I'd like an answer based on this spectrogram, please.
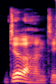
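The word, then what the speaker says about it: Dillahunty: yourself and uh Matt uh how do you pronounce his last name? Dillah Hunty.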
